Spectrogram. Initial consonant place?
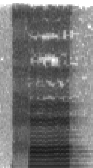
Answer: glottal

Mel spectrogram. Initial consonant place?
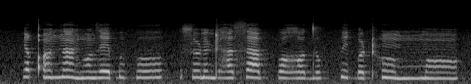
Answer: uvular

